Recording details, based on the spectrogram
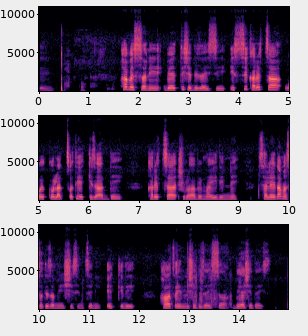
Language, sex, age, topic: Gamo, male, 18-24, government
